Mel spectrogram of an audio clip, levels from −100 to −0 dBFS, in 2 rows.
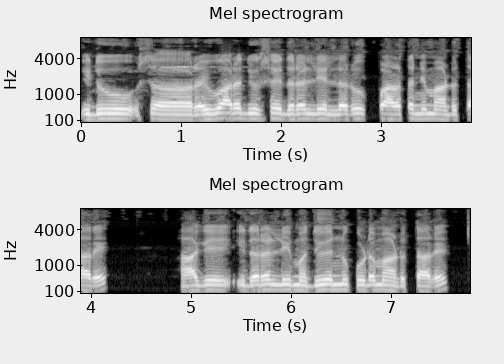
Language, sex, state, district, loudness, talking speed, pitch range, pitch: Kannada, female, Karnataka, Belgaum, -11 LUFS, 100 wpm, 125-140 Hz, 135 Hz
